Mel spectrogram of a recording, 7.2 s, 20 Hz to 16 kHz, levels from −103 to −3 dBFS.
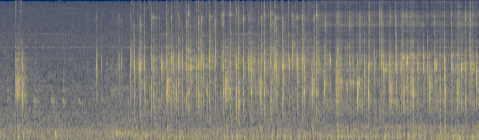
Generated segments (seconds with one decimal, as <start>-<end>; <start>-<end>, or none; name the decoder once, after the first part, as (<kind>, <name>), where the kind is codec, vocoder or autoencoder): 4.8-7.2 (codec, SNAC)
